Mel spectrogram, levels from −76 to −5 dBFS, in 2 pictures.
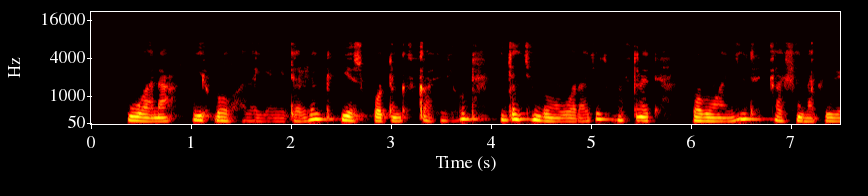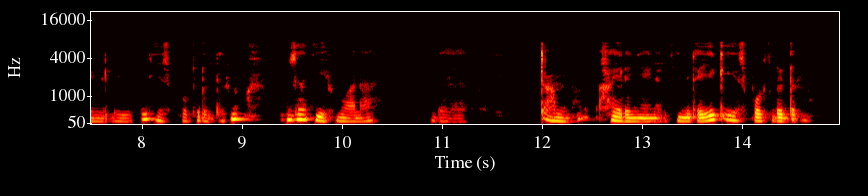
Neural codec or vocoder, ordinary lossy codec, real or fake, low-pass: vocoder, 22.05 kHz, 80 mel bands, WaveNeXt; Opus, 64 kbps; fake; 7.2 kHz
